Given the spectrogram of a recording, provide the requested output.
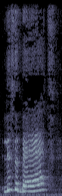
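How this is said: It is said in a Nigerian accent. "in the Nigerian accent that um that I came across"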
